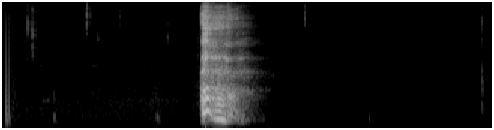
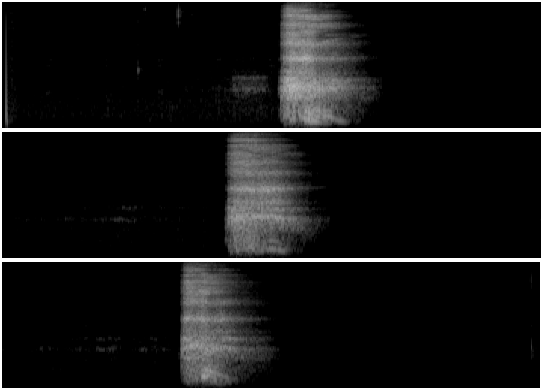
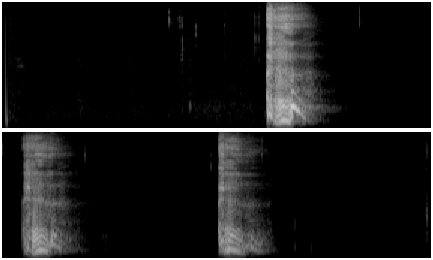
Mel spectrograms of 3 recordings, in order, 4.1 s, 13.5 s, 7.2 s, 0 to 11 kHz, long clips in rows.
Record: {"cough_length": "4.1 s", "cough_amplitude": 32427, "cough_signal_mean_std_ratio": 0.19, "exhalation_length": "13.5 s", "exhalation_amplitude": 21634, "exhalation_signal_mean_std_ratio": 0.23, "three_cough_length": "7.2 s", "three_cough_amplitude": 32680, "three_cough_signal_mean_std_ratio": 0.21, "survey_phase": "alpha (2021-03-01 to 2021-08-12)", "age": "65+", "gender": "Female", "wearing_mask": "No", "symptom_none": true, "smoker_status": "Ex-smoker", "respiratory_condition_asthma": false, "respiratory_condition_other": false, "recruitment_source": "REACT", "submission_delay": "1 day", "covid_test_result": "Negative", "covid_test_method": "RT-qPCR"}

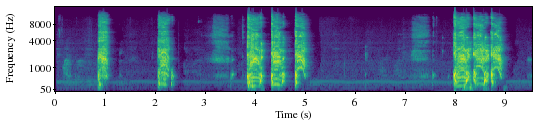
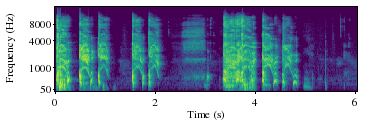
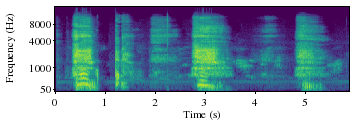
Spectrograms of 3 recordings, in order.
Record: {"three_cough_length": "9.6 s", "three_cough_amplitude": 32767, "three_cough_signal_mean_std_ratio": 0.39, "cough_length": "6.1 s", "cough_amplitude": 32768, "cough_signal_mean_std_ratio": 0.44, "exhalation_length": "5.9 s", "exhalation_amplitude": 31693, "exhalation_signal_mean_std_ratio": 0.43, "survey_phase": "alpha (2021-03-01 to 2021-08-12)", "age": "45-64", "gender": "Female", "wearing_mask": "No", "symptom_cough_any": true, "symptom_new_continuous_cough": true, "symptom_shortness_of_breath": true, "symptom_abdominal_pain": true, "symptom_diarrhoea": true, "symptom_fatigue": true, "symptom_headache": true, "symptom_change_to_sense_of_smell_or_taste": true, "symptom_loss_of_taste": true, "smoker_status": "Current smoker (1 to 10 cigarettes per day)", "respiratory_condition_asthma": true, "respiratory_condition_other": false, "recruitment_source": "Test and Trace", "submission_delay": "1 day", "covid_test_result": "Positive", "covid_test_method": "LFT"}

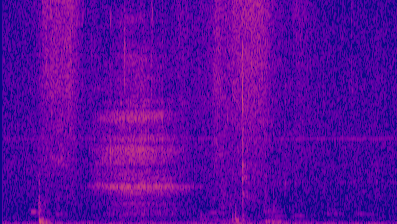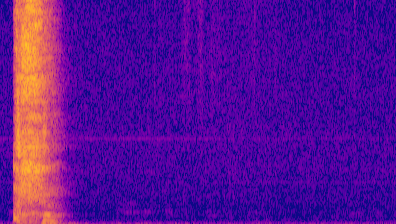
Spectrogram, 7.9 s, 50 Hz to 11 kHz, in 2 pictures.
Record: {"cough_length": "7.9 s", "cough_amplitude": 4812, "cough_signal_mean_std_ratio": 0.21, "survey_phase": "beta (2021-08-13 to 2022-03-07)", "age": "45-64", "gender": "Female", "wearing_mask": "No", "symptom_none": true, "smoker_status": "Ex-smoker", "respiratory_condition_asthma": false, "respiratory_condition_other": false, "recruitment_source": "REACT", "submission_delay": "2 days", "covid_test_result": "Negative", "covid_test_method": "RT-qPCR"}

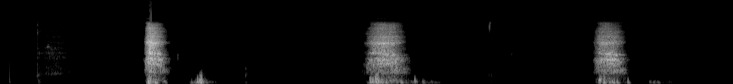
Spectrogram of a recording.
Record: {"exhalation_length": "7.3 s", "exhalation_amplitude": 32768, "exhalation_signal_mean_std_ratio": 0.24, "survey_phase": "beta (2021-08-13 to 2022-03-07)", "age": "45-64", "gender": "Male", "wearing_mask": "No", "symptom_none": true, "smoker_status": "Never smoked", "respiratory_condition_asthma": false, "respiratory_condition_other": false, "recruitment_source": "REACT", "submission_delay": "1 day", "covid_test_result": "Negative", "covid_test_method": "RT-qPCR", "influenza_a_test_result": "Unknown/Void", "influenza_b_test_result": "Unknown/Void"}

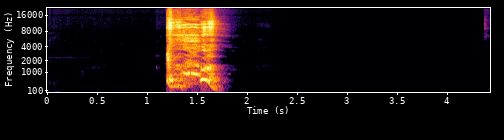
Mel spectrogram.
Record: {"cough_length": "4.4 s", "cough_amplitude": 32768, "cough_signal_mean_std_ratio": 0.27, "survey_phase": "beta (2021-08-13 to 2022-03-07)", "age": "45-64", "gender": "Male", "wearing_mask": "No", "symptom_none": true, "smoker_status": "Never smoked", "respiratory_condition_asthma": false, "respiratory_condition_other": false, "recruitment_source": "REACT", "submission_delay": "1 day", "covid_test_result": "Negative", "covid_test_method": "RT-qPCR"}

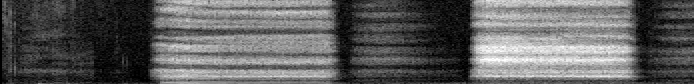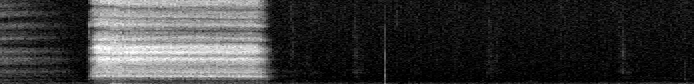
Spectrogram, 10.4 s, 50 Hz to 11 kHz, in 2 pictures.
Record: {"exhalation_length": "10.4 s", "exhalation_amplitude": 1643, "exhalation_signal_mean_std_ratio": 0.54, "survey_phase": "beta (2021-08-13 to 2022-03-07)", "age": "18-44", "gender": "Female", "wearing_mask": "No", "symptom_runny_or_blocked_nose": true, "smoker_status": "Never smoked", "respiratory_condition_asthma": false, "respiratory_condition_other": false, "recruitment_source": "Test and Trace", "submission_delay": "2 days", "covid_test_result": "Positive", "covid_test_method": "RT-qPCR", "covid_ct_value": 30.8, "covid_ct_gene": "ORF1ab gene", "covid_ct_mean": 31.7, "covid_viral_load": "39 copies/ml", "covid_viral_load_category": "Minimal viral load (< 10K copies/ml)"}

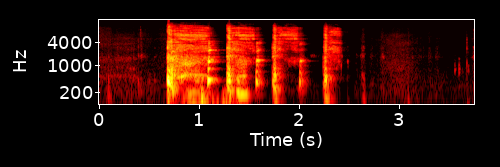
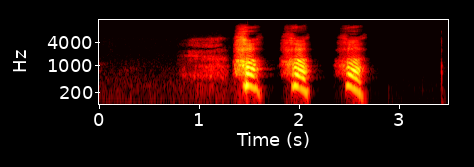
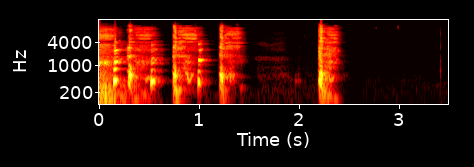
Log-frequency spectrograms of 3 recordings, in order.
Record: {"three_cough_length": "3.8 s", "three_cough_amplitude": 32768, "three_cough_signal_mean_std_ratio": 0.31, "exhalation_length": "3.5 s", "exhalation_amplitude": 31419, "exhalation_signal_mean_std_ratio": 0.3, "cough_length": "3.5 s", "cough_amplitude": 32768, "cough_signal_mean_std_ratio": 0.33, "survey_phase": "alpha (2021-03-01 to 2021-08-12)", "age": "45-64", "gender": "Female", "wearing_mask": "No", "symptom_cough_any": true, "symptom_fatigue": true, "symptom_headache": true, "symptom_onset": "5 days", "smoker_status": "Never smoked", "respiratory_condition_asthma": false, "respiratory_condition_other": false, "recruitment_source": "Test and Trace", "submission_delay": "2 days", "covid_test_result": "Positive", "covid_test_method": "RT-qPCR", "covid_ct_value": 31.1, "covid_ct_gene": "ORF1ab gene"}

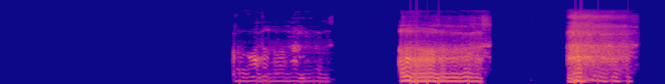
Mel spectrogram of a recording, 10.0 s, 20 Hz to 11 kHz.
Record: {"exhalation_length": "10.0 s", "exhalation_amplitude": 4303, "exhalation_signal_mean_std_ratio": 0.41, "survey_phase": "beta (2021-08-13 to 2022-03-07)", "age": "65+", "gender": "Female", "wearing_mask": "No", "symptom_cough_any": true, "symptom_runny_or_blocked_nose": true, "symptom_sore_throat": true, "symptom_fatigue": true, "symptom_headache": true, "symptom_loss_of_taste": true, "symptom_onset": "15 days", "smoker_status": "Never smoked", "respiratory_condition_asthma": false, "respiratory_condition_other": false, "recruitment_source": "Test and Trace", "submission_delay": "2 days", "covid_test_result": "Positive", "covid_test_method": "RT-qPCR", "covid_ct_value": 34.9, "covid_ct_gene": "ORF1ab gene"}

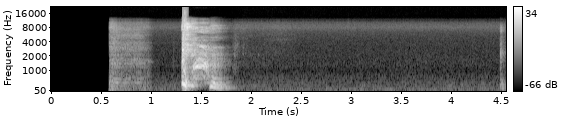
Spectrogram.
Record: {"cough_length": "4.6 s", "cough_amplitude": 26028, "cough_signal_mean_std_ratio": 0.24, "survey_phase": "alpha (2021-03-01 to 2021-08-12)", "age": "65+", "gender": "Male", "wearing_mask": "No", "symptom_none": true, "smoker_status": "Ex-smoker", "respiratory_condition_asthma": false, "respiratory_condition_other": false, "recruitment_source": "REACT", "submission_delay": "1 day", "covid_test_result": "Negative", "covid_test_method": "RT-qPCR"}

